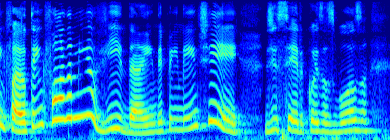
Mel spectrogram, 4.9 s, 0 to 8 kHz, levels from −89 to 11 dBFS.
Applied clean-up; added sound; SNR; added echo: none; none; none; none.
